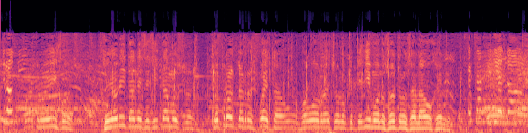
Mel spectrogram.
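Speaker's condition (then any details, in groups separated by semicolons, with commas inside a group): No condition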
